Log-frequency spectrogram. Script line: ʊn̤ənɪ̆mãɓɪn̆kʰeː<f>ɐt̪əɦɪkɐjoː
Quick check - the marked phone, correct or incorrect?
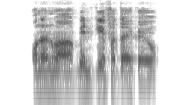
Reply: correct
